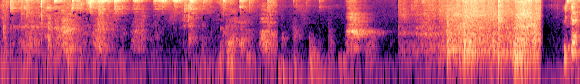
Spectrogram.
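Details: An abandoned Chihuahua cries as it is reunited with its owner. Short whimpering bursts come and go among a person's speech and handling noises indoors.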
